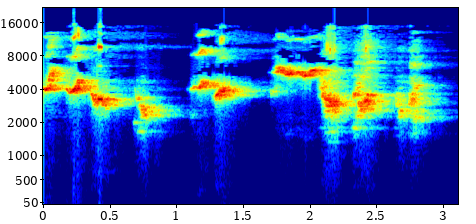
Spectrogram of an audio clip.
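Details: Asian pied starling used as a training song for songbirds: three clean phrases of slurred whistles and chattering notes, falling in pitch within each phrase, separated by brief pauses, with no background sound.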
